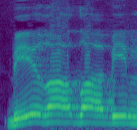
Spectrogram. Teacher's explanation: Bighadabim, idgham bi gunnah. Asalnya ba tanwin 2 di bawah bunyi bin, tapi bila datang mim jadi bim dengan kadar panjang 2 harakat.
